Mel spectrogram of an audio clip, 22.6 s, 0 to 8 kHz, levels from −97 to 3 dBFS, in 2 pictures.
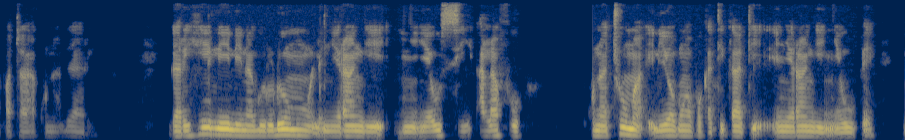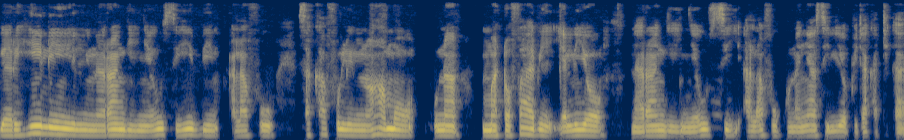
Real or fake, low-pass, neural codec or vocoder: real; 7.2 kHz; none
